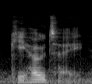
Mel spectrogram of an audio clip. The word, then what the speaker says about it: Quixote: misfortune to know that the gentleman's name is pronounced Quixote when ignorant from out of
